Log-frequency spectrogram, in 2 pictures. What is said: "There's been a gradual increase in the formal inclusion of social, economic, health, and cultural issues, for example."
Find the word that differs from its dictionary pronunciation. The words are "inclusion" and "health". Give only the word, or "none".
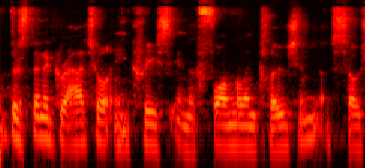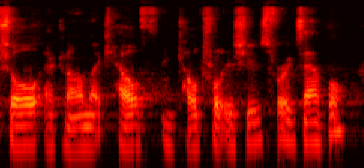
none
